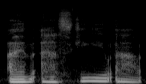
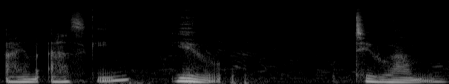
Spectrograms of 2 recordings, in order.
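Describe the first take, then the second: First: Said in the usual way. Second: Whispered repeat. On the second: Acted.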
